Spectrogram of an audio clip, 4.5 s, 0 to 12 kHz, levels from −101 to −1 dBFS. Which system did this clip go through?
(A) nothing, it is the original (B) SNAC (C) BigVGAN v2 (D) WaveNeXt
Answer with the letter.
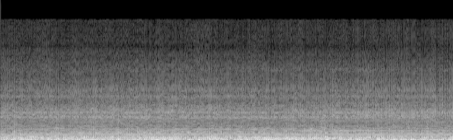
C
